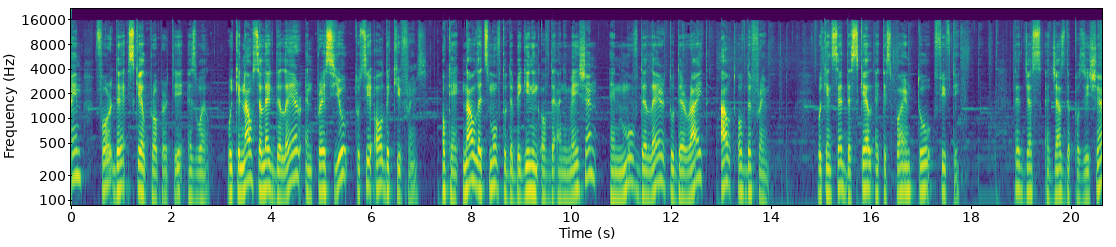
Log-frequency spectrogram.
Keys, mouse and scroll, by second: 5.3 u, 8.2-9.8 click, 14.7 click, 18.3 click.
